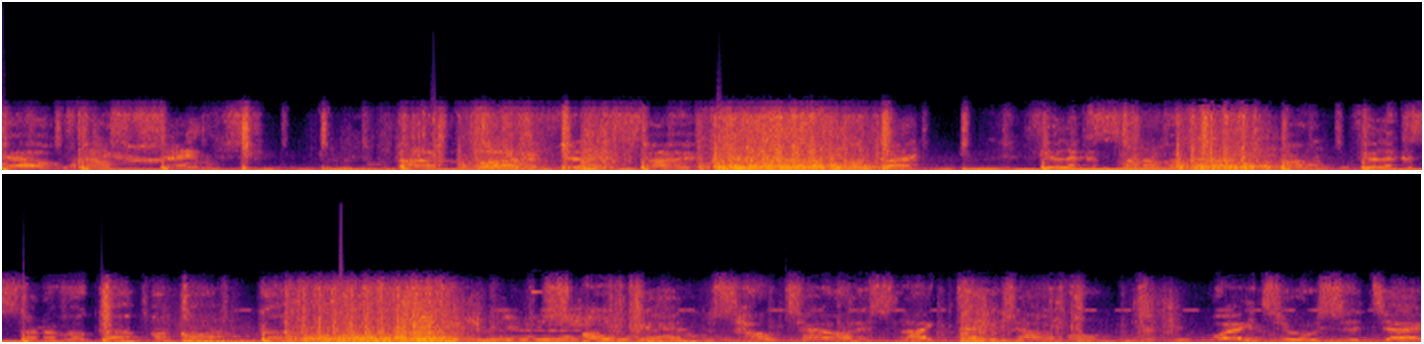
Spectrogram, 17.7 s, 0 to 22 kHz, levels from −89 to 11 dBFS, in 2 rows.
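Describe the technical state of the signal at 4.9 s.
At 4.9 s, as throughout the clip, a speech noise suppressor is pulling down sustained tones and decaying tails while letting attacks through, so the sound pumps and thins by around 10 dB. Unlike a compressor, the gain follows how steady the sound is, not how loud.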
